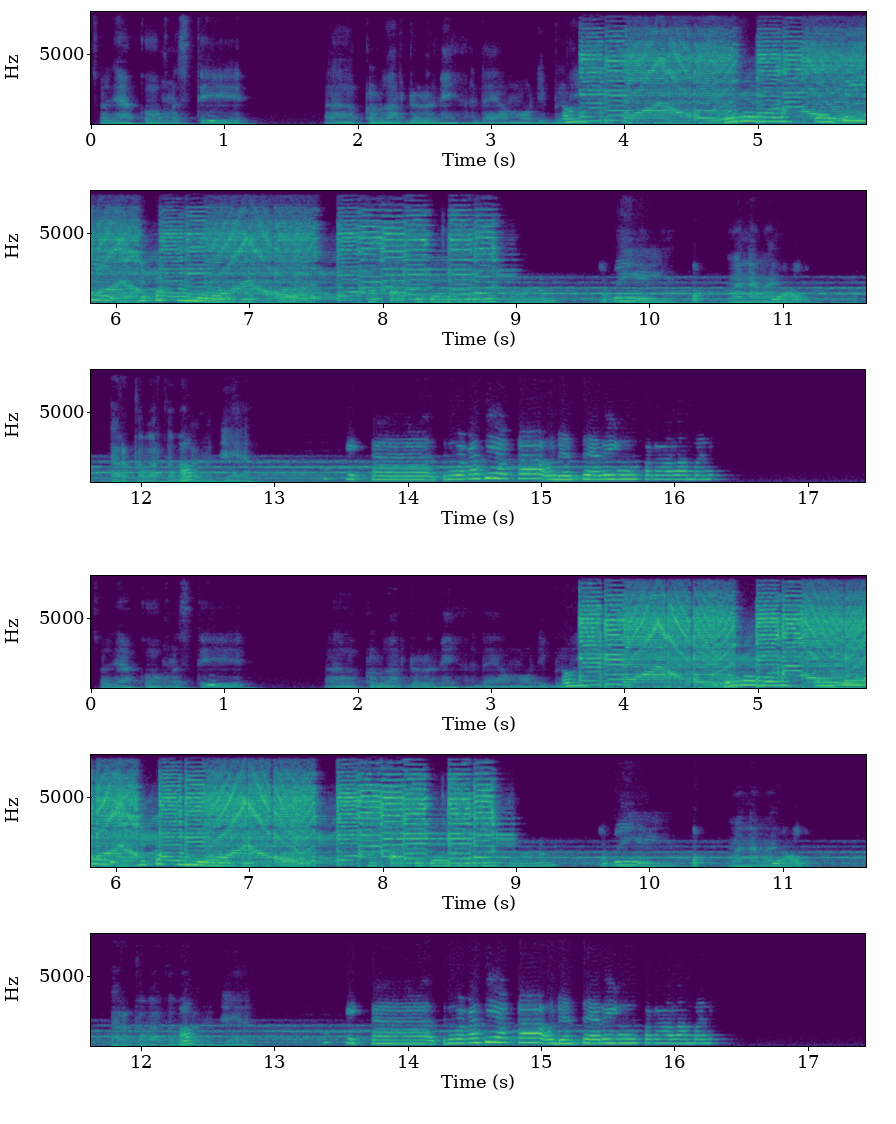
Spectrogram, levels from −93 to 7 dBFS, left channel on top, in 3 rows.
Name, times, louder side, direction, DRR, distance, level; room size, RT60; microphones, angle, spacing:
voice 1, 0.1-1.2 1.7-3.7 4.7-4.8 9.7-10.3 10.6-11.1 11.8-12.9, left 2 dB, 80° left, 0.8 m, -37 dB
sound 1, 3.7-9.0, right 6 dB, 50° right, 0.6 m, -22 dB
voice 2, 4.7-7.5 7.9-9.3 9.6-10.0 10.9-11.1 12.3-12.4 13.5-16.3, right 1 dB, 5° right, 0.3 m, -22 dB
sound 2, 6.2-15.7, left 4 dB, 45° left, 0.7 m, -39 dB
3.4 x 2.6 x 4.2 m
head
